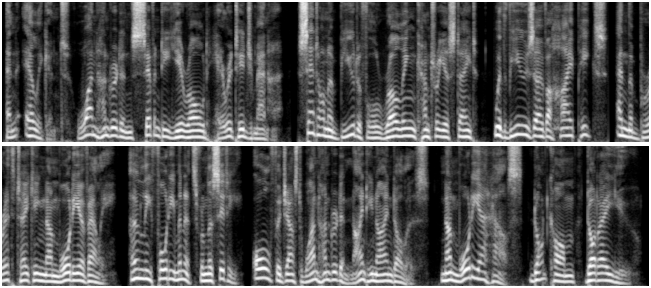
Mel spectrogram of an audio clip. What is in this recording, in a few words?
Classy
